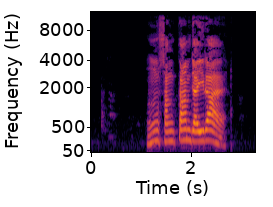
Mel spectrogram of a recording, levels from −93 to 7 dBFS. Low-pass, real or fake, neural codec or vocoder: 10.8 kHz; real; none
